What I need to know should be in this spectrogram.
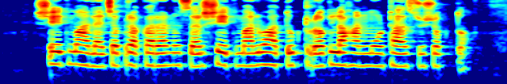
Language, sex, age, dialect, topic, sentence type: Marathi, female, 31-35, Standard Marathi, agriculture, statement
